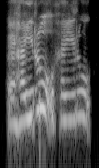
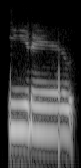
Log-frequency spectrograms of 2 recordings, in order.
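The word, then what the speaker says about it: 入る: Tapi kalau penulisannya kayak gini, ini baru dibacanya hairu. Kalau kayak gini baru dibacanya ireru. Kuru, kalau kuru datang ya, jadi tidak tepat. Yang betul hari hairu ya.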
